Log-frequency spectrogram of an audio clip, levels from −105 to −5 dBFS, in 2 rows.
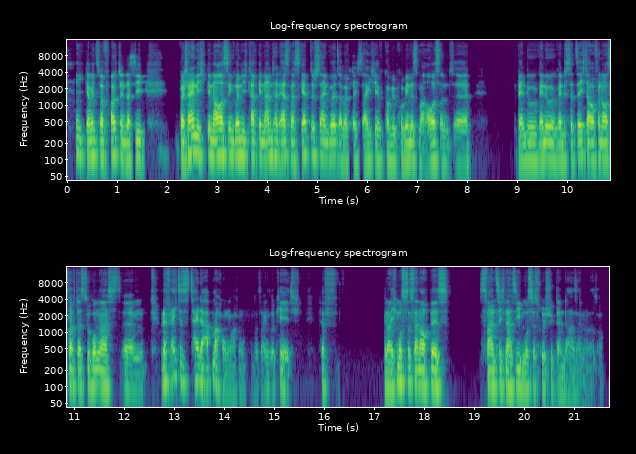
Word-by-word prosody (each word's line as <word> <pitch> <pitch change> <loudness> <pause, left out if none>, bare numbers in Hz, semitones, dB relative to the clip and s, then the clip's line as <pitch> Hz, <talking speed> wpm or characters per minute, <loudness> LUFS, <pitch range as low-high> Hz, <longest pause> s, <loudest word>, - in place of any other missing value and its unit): ich 120 -3 -5
kann 110 - +5
mir 120 - +3
zwar 115 -2 +2
vorstellen, 120 -2 +3
dass 100 0 +2
sie 110 -1 -1 0.7
wahrscheinlich 125 +3 +6
genau 115 -2 +5
aus 120 - +1
den 120 -1 -1
Gründen, 115 +1 +5
die 115 - +1
ich 110 - -8
grad 115 - +2
genannt 110 +2 +1
hat, 115 - 0
erst 110 0 +2
mal - - +1
skeptisch 120 +4 0
sein 110 -1 0
wird, 110 0 +2
aber 95 -1 -1
vielleicht 90 0 -7
sage 95 0 -1
ich 100 - -13
ihr: 95 -1 -4
„Komm, 95 - -4
wir 95 -1 -4
probieren 100 +1 -1
es 100 0 -2
mal - - -3
aus 100 0 +2
und, 85 -1 -10
äh, 85 0 -3 1.0
wenn 95 +1 +1
du 100 -1 -2
wenn 100 - +3
du 105 -2 +2
wenn 100 0 +2
das 95 +1 -9
tatsächlich 110 0 +1
darauf 100 -1 +4
hinausläuft, 100 -1 +1
dass 100 0 -1
du 105 - -5
hungerst“ 100 -2 -1
ähm, 85 -1 -6 0.3
oder - - +3
vielleicht 155 +7 -5
das 120 -2 -7
Teil 130 +1 -1
der 125 - +1
Abmachung 80 - -6
machen. 75 -1 -20
Da 85 - -23
sagen 90 - -15
sie - - -19
so: - - -11
„Okay, 85 0 -5
ich 85 - -18 0.4
höff - - -9 1.1
genau, 95 0 0
ich 95 +3 -2
muss 115 0 +1
das 120 -1 -3
dann 105 - +1
auch 100 0 +3
bis 100 -1 +1 0.6
7:20 100 -1 -2
muss 90 0 -5
das - - -10
Frühstück - - -10
dann 75 - -9
da 70 0 -13
sein 70 - -19
oder - - -25
so. - - -30
100 Hz, 215 wpm, -25 LUFS, 95-115 Hz, 1.1 s, wahrscheinlich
